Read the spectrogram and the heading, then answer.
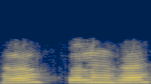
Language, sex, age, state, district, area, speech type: Tamil, male, 18-30, Tamil Nadu, Mayiladuthurai, urban, conversation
